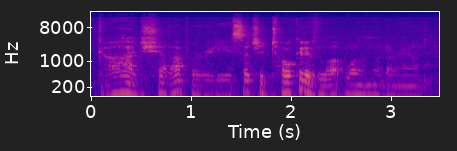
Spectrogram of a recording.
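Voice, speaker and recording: A man's voice: on the low side, fairly even intonation, a little fast, darkish tone, slight background noise. A man with a thick New Zealand accent hosting a livestream, chatting casually in a joking, teasing, self-mocking way. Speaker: livestream host.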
